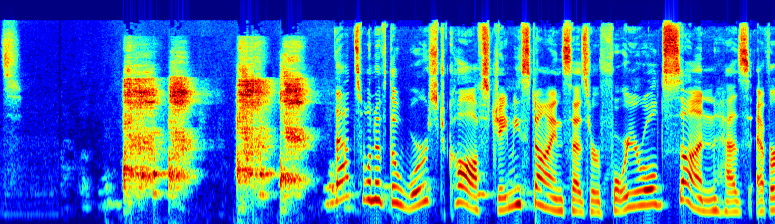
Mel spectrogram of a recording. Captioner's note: coughing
